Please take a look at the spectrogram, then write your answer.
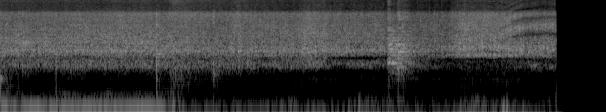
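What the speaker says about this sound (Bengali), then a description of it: "তেলটা গরম হয়ে গেছে, তো মাছ দিয়ে দেবো তেলের ভিতরে।" Fish frying in hot oil in a pan, a loud, dense, continuous sizzle close by that cuts off abruptly near the end, with no speech.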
